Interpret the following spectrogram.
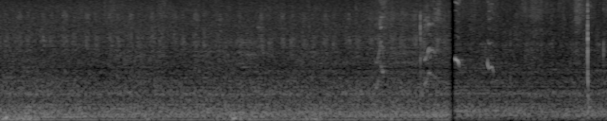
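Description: Pomeranian puppy giving a few faint, short, high whimpers about four to five seconds in, over quiet background noise.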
